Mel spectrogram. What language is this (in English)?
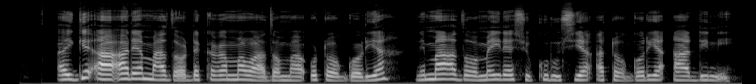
Kikuyu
